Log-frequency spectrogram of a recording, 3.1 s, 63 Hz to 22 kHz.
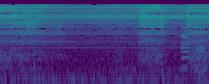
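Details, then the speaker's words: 1989 Crown Super Coach bus diesel: steady high, sharp hiss with a couple of louder surges, compressed air leaking from the line feeding the shutoff cylinder near the exhaust; main air leak not yet found. "well you can hear it leaking right that's what's leaked back here leaking in that exhaust board the topic"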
